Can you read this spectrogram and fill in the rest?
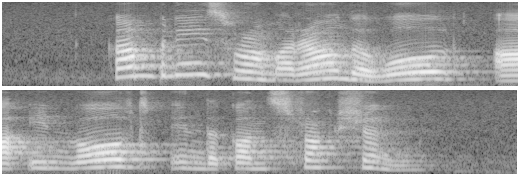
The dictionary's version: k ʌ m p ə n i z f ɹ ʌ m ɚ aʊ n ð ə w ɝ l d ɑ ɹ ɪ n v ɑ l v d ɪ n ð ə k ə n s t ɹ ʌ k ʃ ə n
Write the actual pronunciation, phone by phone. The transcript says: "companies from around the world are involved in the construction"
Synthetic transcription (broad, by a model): k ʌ m p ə n i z f ɹ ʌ m ɚ aʊ n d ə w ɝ l d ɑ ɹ ɪ n v ɑ l v d ɪ n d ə k ə n s t ɹ ʌ k ʃ ə n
